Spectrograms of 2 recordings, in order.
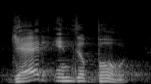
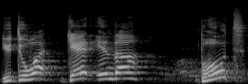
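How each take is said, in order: First: Slow reading. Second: Commanding call. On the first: Shown as a demonstration. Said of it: "Told them, he told them". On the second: Retold or imitated. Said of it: "he told them".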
